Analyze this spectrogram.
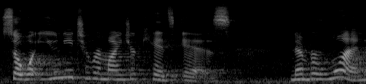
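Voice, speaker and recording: A raised, projected voice comes through with lively intonation. Audible room echo and noticeable background noise fill the recording. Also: woman. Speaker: children's choir director. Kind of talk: tutorial. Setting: church. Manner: animated.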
